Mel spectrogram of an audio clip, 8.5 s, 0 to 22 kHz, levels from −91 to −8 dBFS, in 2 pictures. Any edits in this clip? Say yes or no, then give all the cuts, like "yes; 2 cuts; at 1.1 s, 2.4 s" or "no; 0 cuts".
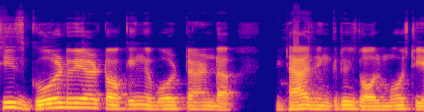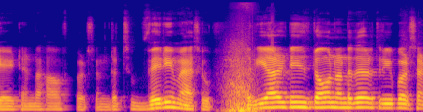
yes; 1 cut; at 6.8 s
